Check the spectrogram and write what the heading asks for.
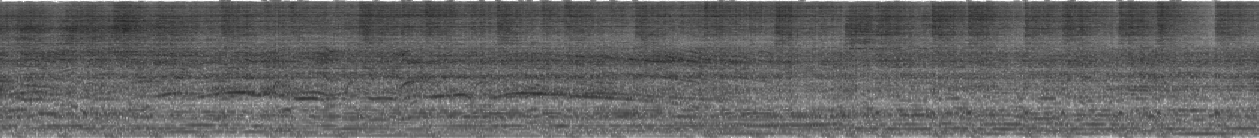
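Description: Live rock band playing loud, electric guitars and bass guitar over a full band, heard from the audience.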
